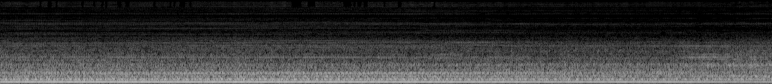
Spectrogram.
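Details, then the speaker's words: 1966 Admiral Royal 106 air conditioner, restored, running with compressor on: constant, even low hum; the unit is getting warm and the owner feels something is wrong. The evaporator cools only partway, likely low on refrigerant charge. "I know it does get warm but with regular operation but I can't help but feel like something's wrong like I said that humming noise"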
